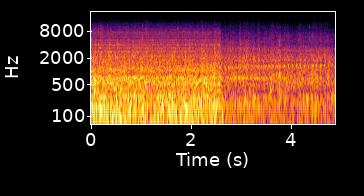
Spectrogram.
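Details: Dense rushing hiss of water or motor noise that drops in loudness halfway through, with no animal sounds.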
